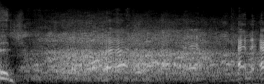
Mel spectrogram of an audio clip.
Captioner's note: laughter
